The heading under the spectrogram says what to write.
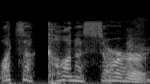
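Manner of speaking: quiet, hushed whisper. A character leans over a companion's shoulder to ask something, whispering. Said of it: "leans over his shoulder and whispers".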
